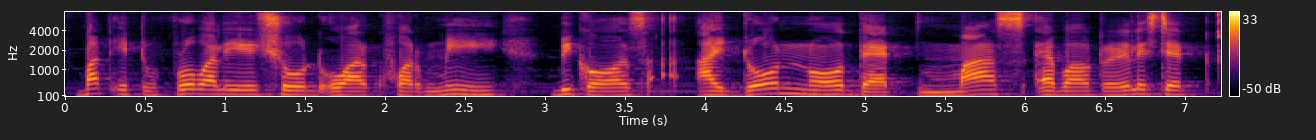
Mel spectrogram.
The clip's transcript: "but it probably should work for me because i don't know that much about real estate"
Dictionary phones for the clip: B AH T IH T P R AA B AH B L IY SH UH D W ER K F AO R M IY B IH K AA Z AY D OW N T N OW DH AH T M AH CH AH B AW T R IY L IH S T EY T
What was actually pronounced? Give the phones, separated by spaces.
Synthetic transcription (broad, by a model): B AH T IH T P R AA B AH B L IY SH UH D W ER K F AO R M IY B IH K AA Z AY D OW N T N OW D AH T M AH S AH B AW T R IY L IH S T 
